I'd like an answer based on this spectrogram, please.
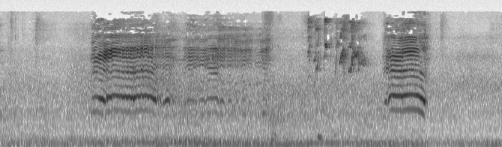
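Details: Pygmy goats bleating: two wavering, nasal bleats with strong stacked harmonics, one around second one and another near second five, over steady low rumbling background noise and faint chewing.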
